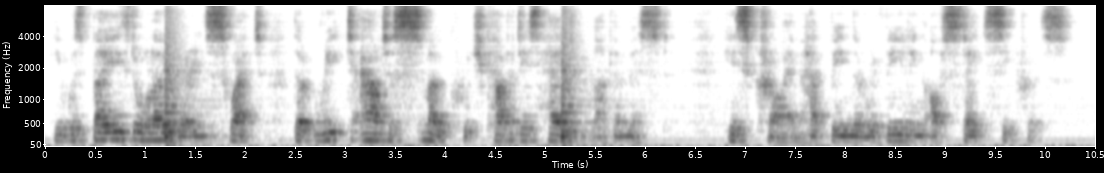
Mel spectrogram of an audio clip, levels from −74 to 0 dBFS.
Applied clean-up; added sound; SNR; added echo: none; Snare drum; 7 dB; reverberation time 0.2 s.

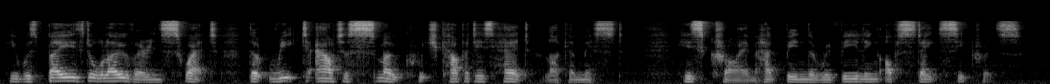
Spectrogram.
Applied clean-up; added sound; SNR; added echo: none; none; none; none.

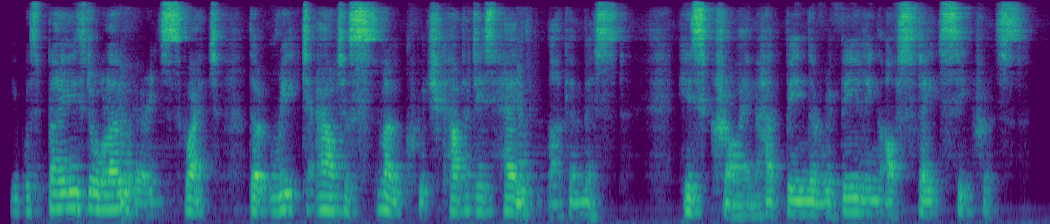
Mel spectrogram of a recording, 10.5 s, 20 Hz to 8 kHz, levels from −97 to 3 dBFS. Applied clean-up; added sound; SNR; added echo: neural mask model DeepFilterNet 3.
